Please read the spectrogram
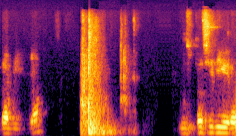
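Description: A single dull thump about a second in, dying away within half a second, between bits of a man's speech.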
